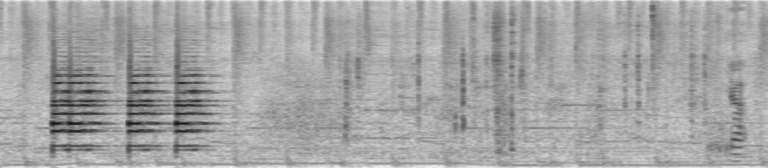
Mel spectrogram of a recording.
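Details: Newly installed waterproof Denso trumpet horn on a car, mounted behind the front grille and fitted plug-and-play without an extra relay or harness, heard from outside the car: three clear, strong blasts with steady pitch and clean cutoffs, a healthy loud horn.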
